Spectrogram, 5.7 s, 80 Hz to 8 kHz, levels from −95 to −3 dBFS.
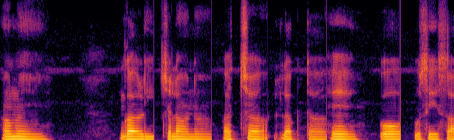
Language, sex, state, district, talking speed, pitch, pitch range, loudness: Hindi, male, Uttar Pradesh, Hamirpur, 105 wpm, 145 Hz, 145-150 Hz, -20 LUFS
